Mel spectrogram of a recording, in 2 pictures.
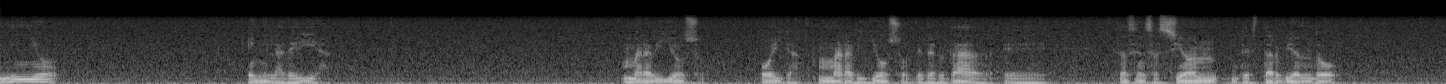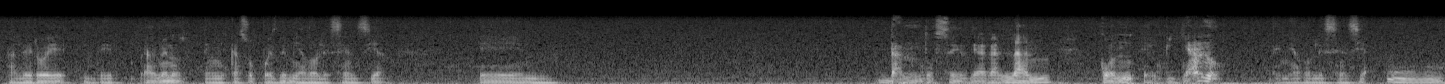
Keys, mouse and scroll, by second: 8.0 click, 9.2 click, 11.2 click, 13.0 click, 14.2 click, 15.6-18.1 drag, 19.0-23.0 drag.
